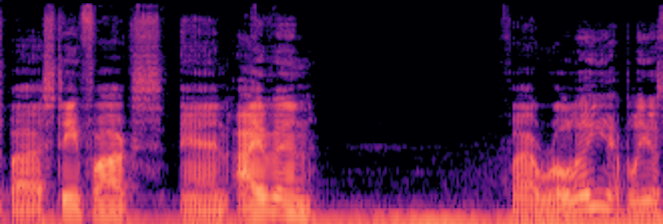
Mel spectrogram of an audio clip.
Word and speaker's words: Fiorelli: brought to us by Steve Foxe and Ivan Fiorelli, I believe that's how it's pronounced. It's Fiorelli.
